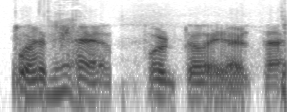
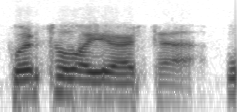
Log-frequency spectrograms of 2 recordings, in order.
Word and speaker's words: Puerto Vallarta: So tell me how it eventually became a film about two white guys from America going to Puerto Vallarta. Yeah, I can never say it right. – Puerto Vallarta. – Thank you. – Yeah, well, Puerto Vallarta.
